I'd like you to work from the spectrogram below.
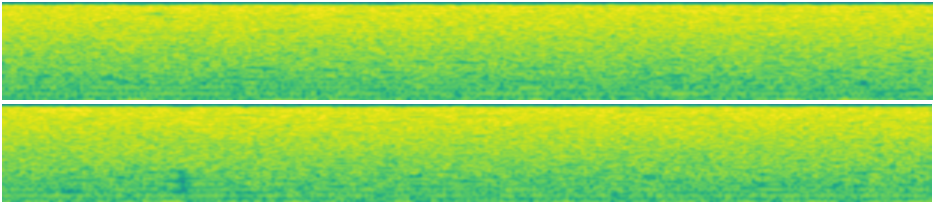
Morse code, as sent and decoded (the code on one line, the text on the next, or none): none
